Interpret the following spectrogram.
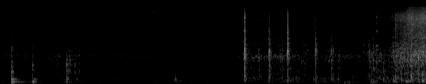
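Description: Faint handling noise: a scatter of soft clicks and taps in the second half over a quiet room hiss.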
